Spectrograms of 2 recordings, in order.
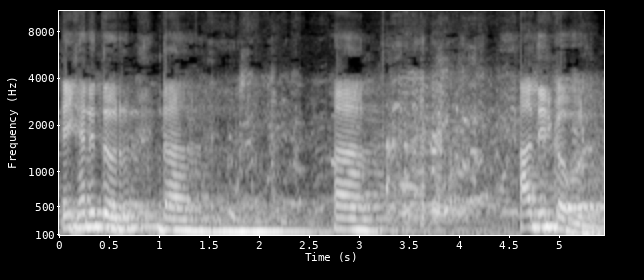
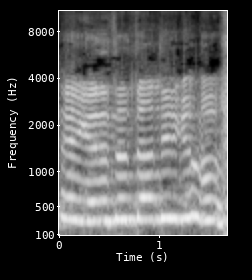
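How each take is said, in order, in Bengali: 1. লাইনটা তোতলিয়ে, টেনে টেনে শব্দাংশ উচ্চারণ করে বলা হচ্ছে। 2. লাইনটা কান্নাভেজা, কাঁদো কাঁদো গলায় বলা হচ্ছে। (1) "একটু তোতলা টাইপের, কথা বলতে একটু কষ্ট হয়" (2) "এই যেভাবে কান্নাকাটি শুরু করছে"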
